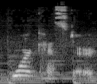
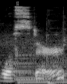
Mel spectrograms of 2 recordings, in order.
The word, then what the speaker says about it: Worcester: A lot of letters in there, just kind of suggestions. And then similar to Worcester is Gloucester and Leicester. They both have that CES combination that Wooster does that you kind of just smoosh all together.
